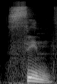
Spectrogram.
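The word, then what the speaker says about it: سين: পাশাপাশি থাকার দরকার নাই সিন সিনটা স্বাভাবিক একটু সি আওয়াজে উচ্চারিত হয় যেমন সাইকেলের পাম্প ছেড়ে দিলে যেমন একটা আওয়াজ হয় ঠিক ওইরকম সিন ঠিক তেমনি যদি প্রেসার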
